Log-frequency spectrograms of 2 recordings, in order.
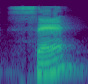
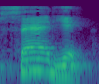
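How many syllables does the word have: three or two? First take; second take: two; three. First: The ending is said as one syllable. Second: The ending is split into two syllables. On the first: "ela é uma paroxítona terminada em ditongo" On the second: "última, penúltima, antepenúltima"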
